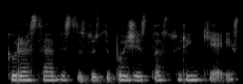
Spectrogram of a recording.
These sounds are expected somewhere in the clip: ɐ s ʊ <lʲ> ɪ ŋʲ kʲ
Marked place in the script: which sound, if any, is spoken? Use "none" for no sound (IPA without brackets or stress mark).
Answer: ɾʲ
